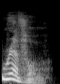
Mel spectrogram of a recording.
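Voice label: "revel", British English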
